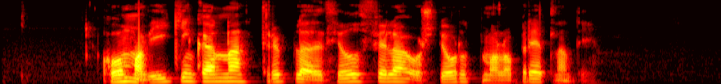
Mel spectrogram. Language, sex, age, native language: Icelandic, male, 30-39, Icelandic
